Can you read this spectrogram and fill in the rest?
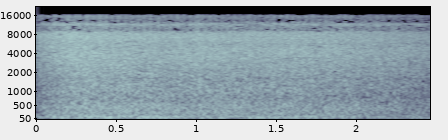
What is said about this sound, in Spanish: Y este es el sonido del agua que cae en las profundidades de la cima de Villaluenga del Rosario, en Cádiz. La lluvia en esta zona de la provincia ha dejado desde el jueves 160 litros por metro cuadrado.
